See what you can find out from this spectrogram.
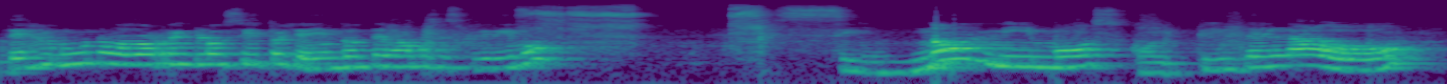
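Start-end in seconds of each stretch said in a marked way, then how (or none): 4.2-5.5 "sinónimos" drawn out, loud and clear; slow dictation. Shown as a demonstration. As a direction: dictate it syllable by syllable for children writing. Teacher dictating title slowly. (dictado lento y marcado)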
